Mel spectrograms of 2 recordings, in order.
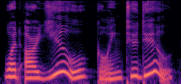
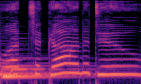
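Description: First: It is said slowly, each word separate. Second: It is said fast, words run together.

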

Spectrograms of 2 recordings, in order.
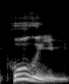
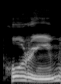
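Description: First: The R is rolled, Hebrew style. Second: The R is a plain English R.

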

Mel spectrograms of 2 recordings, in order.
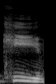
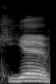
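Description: First: The name is pronounced the Ukrainian way. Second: The name is pronounced the Russian way. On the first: "Kyiv is the way of the Ukrainian way of saying it" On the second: "Kyiv is the Russian way of saying it"

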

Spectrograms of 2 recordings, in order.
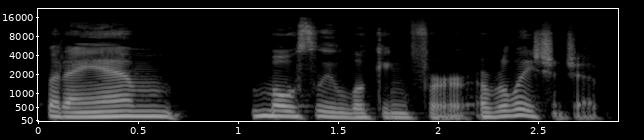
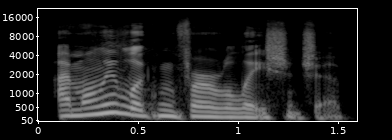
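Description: First: The voice sounds calm and relaxed. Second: The voice sounds tense and closed off.

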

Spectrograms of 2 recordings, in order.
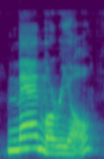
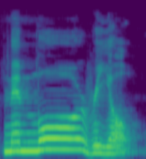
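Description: First: The stress falls on the first syllable. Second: The stress falls on the second syllable. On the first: The speaker calls it wrong. "the stress does not remain on the first syllable" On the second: The speaker calls it right. "It shifts to the one syllable before the suffix"

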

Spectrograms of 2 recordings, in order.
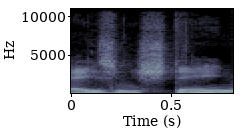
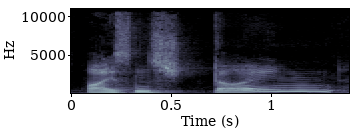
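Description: First: The name is pronounced in a Russian style. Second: The name is pronounced in an English style.

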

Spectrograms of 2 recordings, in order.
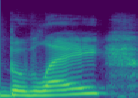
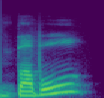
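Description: First: The word ends with an ay sound. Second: The word ends with an l sound. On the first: "that commercial, which is [name]" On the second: "in my head, it is bubble"

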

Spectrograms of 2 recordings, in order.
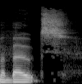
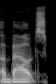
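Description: First: The vowel is softened in a Canadian accent. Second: The vowel is said in a plain accent.

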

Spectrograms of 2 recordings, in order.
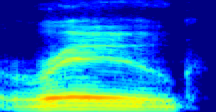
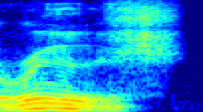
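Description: First: It is said like the word rogue. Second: It is said like the word rouge. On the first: The speaker calls it right. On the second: The speaker calls it wrong.

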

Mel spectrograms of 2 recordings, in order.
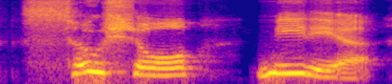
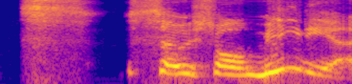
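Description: First: The word social carries the stress. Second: The word media carries the stress. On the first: The focus is on connecting with others. The speaker calls it right. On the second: The focus is on broadcasting about yourself. The speaker calls it wrong.

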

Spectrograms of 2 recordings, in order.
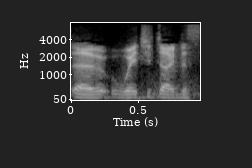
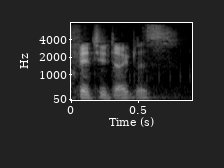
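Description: First: The first name begins with a W sound. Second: The first name begins with an F sound. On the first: The speaker calls it wrong. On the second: The speaker calls it right.

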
